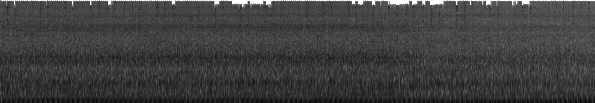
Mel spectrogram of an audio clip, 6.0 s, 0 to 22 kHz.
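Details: 1997 Mercedes SLK230 (R170) M111 supercharged engine after the fuel pump repair, running again after weeks of no-start: even steady idle with a constant low hum, no misses or tapping; runs cleanly.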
